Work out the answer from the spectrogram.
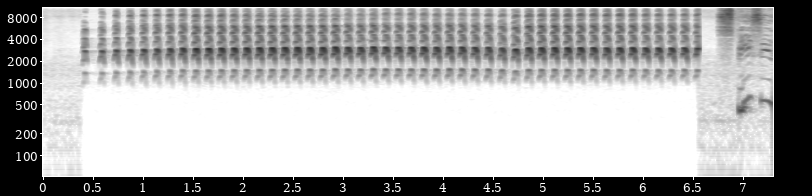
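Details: A Northern Flicker gives a loud, even run of 'wick' notes, about four per second for six seconds, then a brief rustle; call.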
